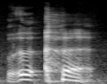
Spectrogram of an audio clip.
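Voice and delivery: ordinary delivery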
